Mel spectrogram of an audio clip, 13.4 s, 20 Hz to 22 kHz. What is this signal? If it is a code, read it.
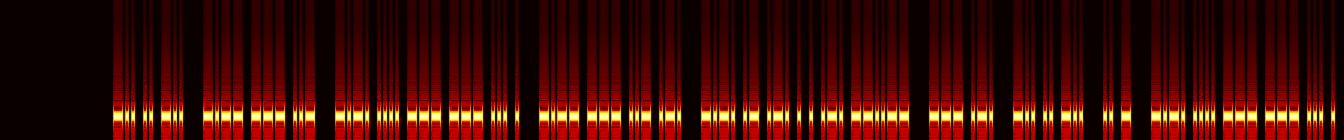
Morse code, heard as a keyed tone, about 40 wpm, 700 Hz. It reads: DID YOU CHOOSE YOUR CAREER, OR DID IT CHOOSE
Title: Sentences from Top 1000 Words - Review Part 6 - 40wpm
